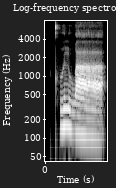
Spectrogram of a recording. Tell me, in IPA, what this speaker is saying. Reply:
kʷʰ ɨ n u w aː

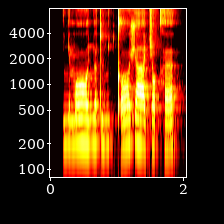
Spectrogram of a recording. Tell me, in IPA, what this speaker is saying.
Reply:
ʎ ɛ m ɔː ʎ ɔ t u ʎ ɘ c kʼ ɔː ʃ aː c ɔ kʰ ɐ

